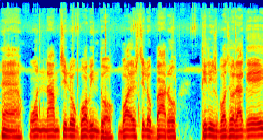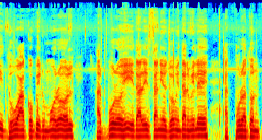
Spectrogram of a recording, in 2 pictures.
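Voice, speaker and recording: A man voicing a grave older village man in an animated ghost story, speaking solemnly and ominously. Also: medium pitch, slight background noise, close to an everyday voice.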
